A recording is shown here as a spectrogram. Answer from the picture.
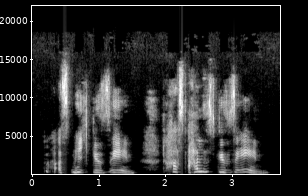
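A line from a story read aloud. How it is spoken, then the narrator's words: Whimpering. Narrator (German): wimmerte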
